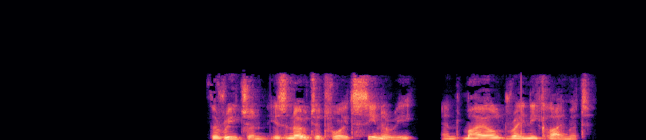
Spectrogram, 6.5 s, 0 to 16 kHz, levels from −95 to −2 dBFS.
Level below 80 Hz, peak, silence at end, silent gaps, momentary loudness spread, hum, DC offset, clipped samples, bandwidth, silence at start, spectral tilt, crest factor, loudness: -58 dBFS; 0 dBFS; 0.55 s; 4.19-4.40 s; 13 LU; none; under 0.1%; under 0.1%; 8 kHz; 2.1 s; -5 dB/octave; 18 dB; -17 LUFS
